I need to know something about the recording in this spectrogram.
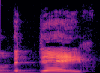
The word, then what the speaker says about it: bidet: __ ] install a bidet then yo i want one yeah yo that's the way to go i don't know what people are talking about it may sound gay because it rhymes with bidet but no it go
